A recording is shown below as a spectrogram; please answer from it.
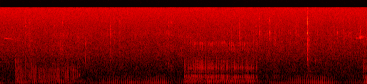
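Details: Purring blue British Shorthair named Coconut, from England, enjoying being brushed. The low buzzing purr swells and fades in long cycles with audible breaths, and soft brushing noises come through faintly.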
